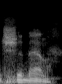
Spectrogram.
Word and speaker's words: Chanel: That's the proper pronunciation, Chanel.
